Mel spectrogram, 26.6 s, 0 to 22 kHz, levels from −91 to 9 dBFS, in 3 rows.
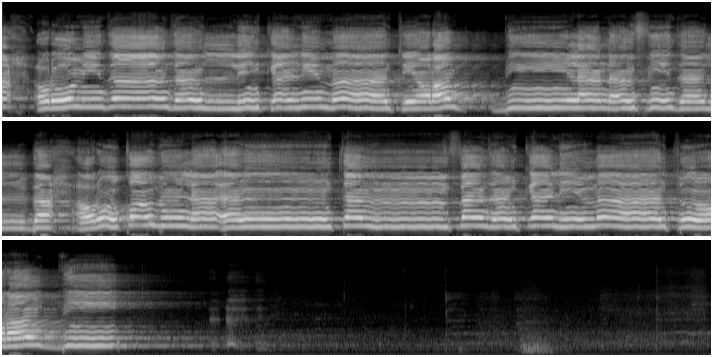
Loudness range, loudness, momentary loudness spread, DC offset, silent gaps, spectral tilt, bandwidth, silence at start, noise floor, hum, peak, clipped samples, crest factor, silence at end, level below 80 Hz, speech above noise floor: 3 LU; -17 LUFS; 9 LU; under 0.1%; none; -2 dB/octave; 12 kHz; 0 s; -68 dBFS; none; 0 dBFS; under 0.1%; 18 dB; 7.25 s; -76 dBFS; 51 dB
